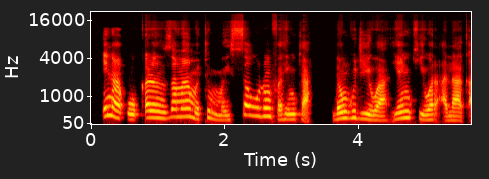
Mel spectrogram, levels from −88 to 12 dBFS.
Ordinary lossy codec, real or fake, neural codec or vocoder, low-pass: Opus, 24 kbps; fake; codec, 44.1 kHz, 7.8 kbps, Pupu-Codec; 19.8 kHz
